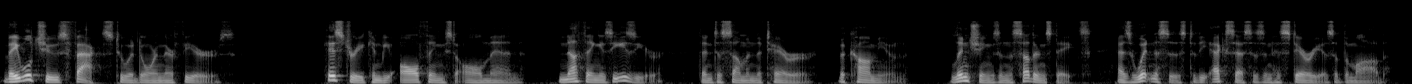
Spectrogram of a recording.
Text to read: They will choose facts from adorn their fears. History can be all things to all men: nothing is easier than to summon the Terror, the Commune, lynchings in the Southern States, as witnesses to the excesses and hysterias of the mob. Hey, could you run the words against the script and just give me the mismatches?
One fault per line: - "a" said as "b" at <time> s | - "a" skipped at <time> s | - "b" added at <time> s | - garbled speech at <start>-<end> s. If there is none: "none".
- "from" said as "to" at 1.1 s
